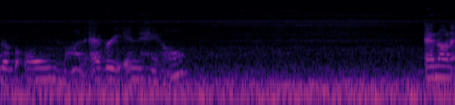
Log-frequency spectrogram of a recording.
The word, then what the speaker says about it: Om: And we're going to use the sound of Om, O-M, or A-U-M, Om.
